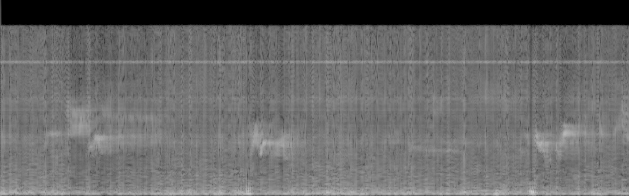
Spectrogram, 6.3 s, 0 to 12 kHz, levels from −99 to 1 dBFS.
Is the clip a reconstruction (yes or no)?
yes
